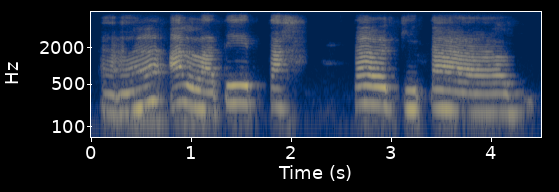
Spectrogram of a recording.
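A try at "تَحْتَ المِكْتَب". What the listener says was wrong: Tahtal bukan kitab, ini bukan kitab, tapi di sini ada mim. Tahtal.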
